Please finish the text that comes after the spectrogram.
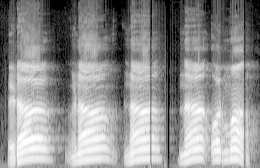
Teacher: पांचवा वर्ण जो बोला जाता है वो नाक से बोला जाता है। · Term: नासिक्य वर्ण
